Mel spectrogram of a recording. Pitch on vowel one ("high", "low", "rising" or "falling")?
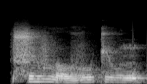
high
